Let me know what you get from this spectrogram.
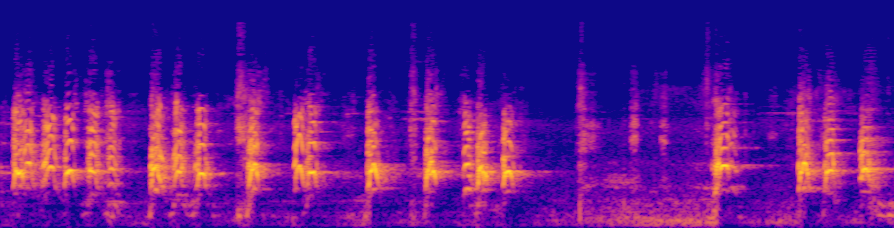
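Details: Playful pet dog at playtime giving bursts of sharp high barks in quick runs of three or four, brief pauses between volleys, a short stretch of rustling noise midway.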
